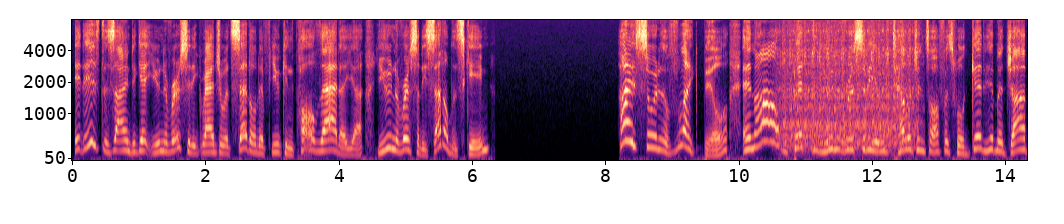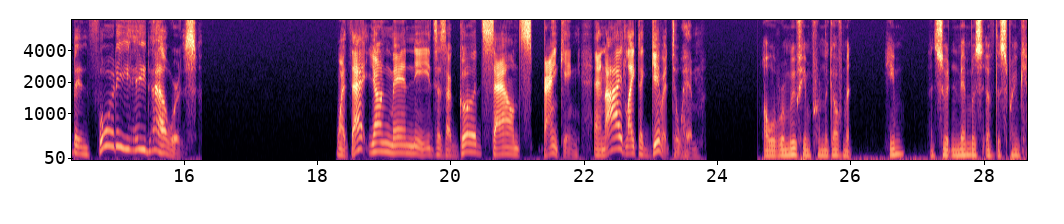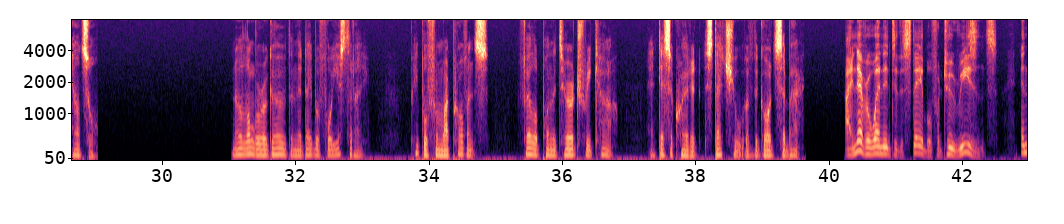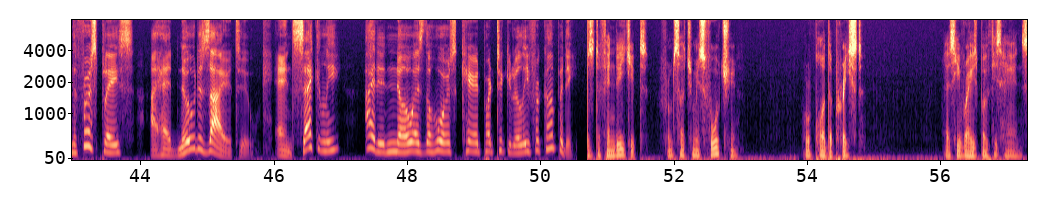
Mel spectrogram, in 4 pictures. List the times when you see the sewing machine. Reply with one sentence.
You can hear the sewing machine from 10.4 to 12.8 s.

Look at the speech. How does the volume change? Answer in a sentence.
The volume of the speech stays about the same.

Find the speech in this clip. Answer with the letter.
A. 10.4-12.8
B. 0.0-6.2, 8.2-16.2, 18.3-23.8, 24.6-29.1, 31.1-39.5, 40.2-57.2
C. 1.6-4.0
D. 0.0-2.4
B.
